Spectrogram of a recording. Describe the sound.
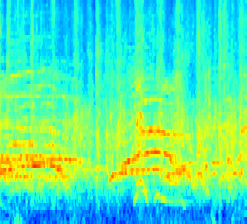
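An audience applauds and cheers to welcome a guest. Steady clapping carries throughout, with whooping voices layered over it and a brief dip before it swells again.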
